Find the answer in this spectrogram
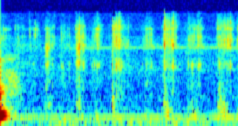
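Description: Faint, irregular scratching and light ticks of a pencil tip drawing a mark on cloth stretched tight in an embroidery hoop, over a low steady hum.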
